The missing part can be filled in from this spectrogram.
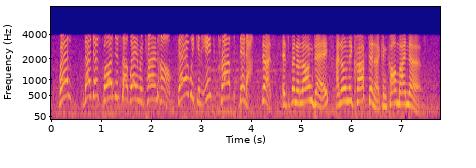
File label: calm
